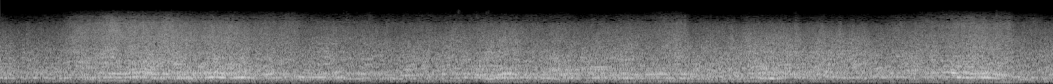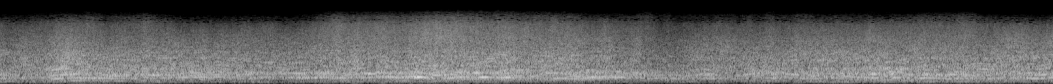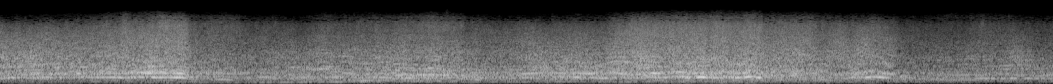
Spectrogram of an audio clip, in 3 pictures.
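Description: Several dirt super late model race cars running hot laps on a dirt oval, their V8 engines rising and falling in pitch as they accelerate and ease off through the turns. The sound is continuous, with swells every few seconds as cars come past.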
